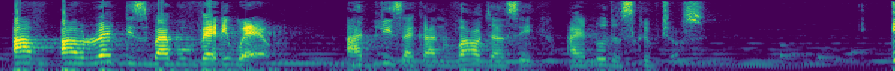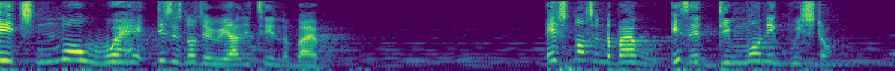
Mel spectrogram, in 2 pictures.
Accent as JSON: {"language": "English", "town": "Kaduna", "region": "Kaduna State", "country": "Nigeria", "tie": "born or raised there", "said": "I mean, we sat down, we prayed 6 hours straight when we were growing up in Kaduna."}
